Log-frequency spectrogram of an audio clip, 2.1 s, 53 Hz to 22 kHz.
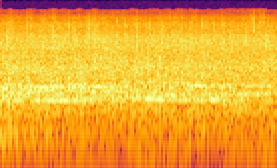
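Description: Sustained applause from an audience at the Sheridan High School 2023 graduation ceremony, a steady dense wash of clapping at even volume throughout, with no voices.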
